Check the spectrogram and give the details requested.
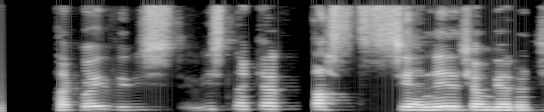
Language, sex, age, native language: Icelandic, female, 60-69, Icelandic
